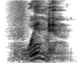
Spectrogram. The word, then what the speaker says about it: women: On the other hand when we say two women or many women the vowel sound in the first syllable is a short i.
